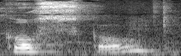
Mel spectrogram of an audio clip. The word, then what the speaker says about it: Cusco: It's Cusco City, which means, Cusco means in Quechua, Cosco, pronounced Cosco, is the center of the universe, of the Inca Empire, let's say.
